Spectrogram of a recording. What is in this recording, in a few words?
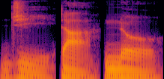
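"jitano", concatenated syllables; Affixing experiment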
